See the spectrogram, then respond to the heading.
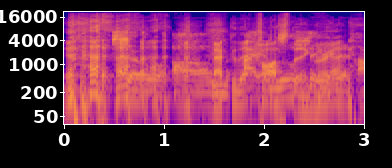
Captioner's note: hosts laughing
